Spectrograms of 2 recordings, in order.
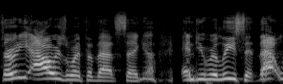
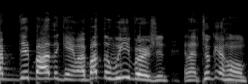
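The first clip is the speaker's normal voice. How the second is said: plain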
